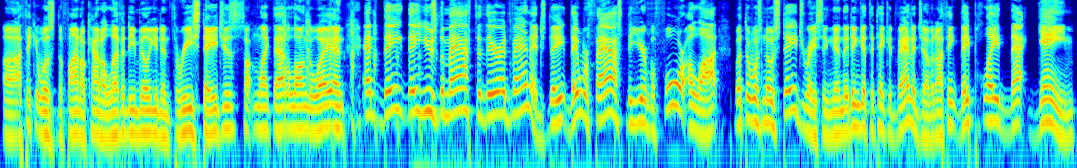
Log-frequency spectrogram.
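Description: A man's voice: medium pitch, expressive, a little fast, few pauses, no echo, clean studio sound. A man chatting casually as a panelist in a sports discussion. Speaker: radio panelist.

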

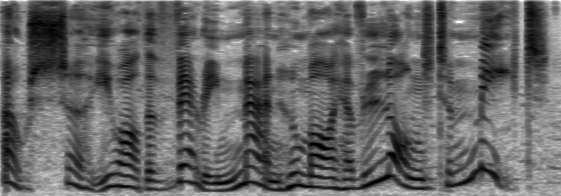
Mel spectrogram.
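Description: Timid little man, high quavering whine, read by a man. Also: sing-song, takes it slowly, full character voice. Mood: eager. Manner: whining, quavering. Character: small cringing rat-faced man, nervous.

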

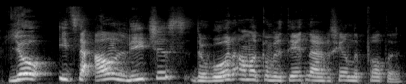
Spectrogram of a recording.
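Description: A young Flemish man as a podcast guest, laid-back and low-key, laughing along in casual chat. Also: moderate pace. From Belgium.

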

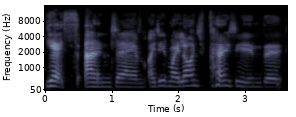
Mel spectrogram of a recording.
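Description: A woman's voice: medium pitch, fairly even intonation, slow, fairly bright tone. A young woman with a West of Ireland accent, chatting in a jokey, casual way as a podcast guest. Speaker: guest musician.

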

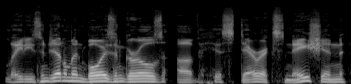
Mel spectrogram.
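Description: A man's voice: medium pitch, normal speed, dry recording, studio quality, soft background music. A middle-aged man co-hosting a casual podcast, joking and chatty. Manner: lively, joking. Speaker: podcast co-host.

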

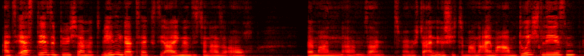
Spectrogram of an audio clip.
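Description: Animated, husky woman reader. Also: fairly low pitch, a little fast, no echo, clean studio sound. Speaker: guest reader. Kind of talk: reading a children's book aloud. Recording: distant mic.

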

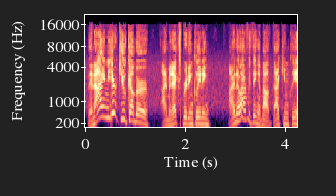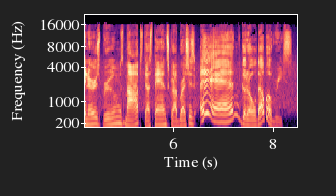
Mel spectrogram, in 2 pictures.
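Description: A man voicing a silly, eager male cucumber sidekick who talks in a goofy, excitable way, in a cartoon audio play. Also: high-pitched, normal speed, a little hiss or hum, exaggerated voice. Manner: goofy, excitable, rattles off lists.

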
